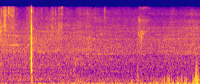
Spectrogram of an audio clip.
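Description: Low, uneven rumble of wind buffeting the microphone outdoors, with a single sharp click about half a second in.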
